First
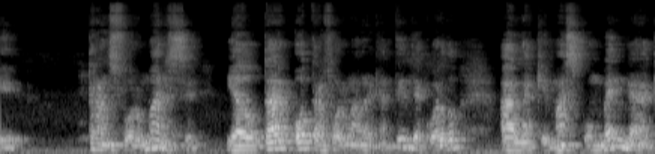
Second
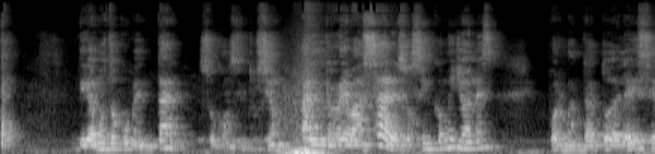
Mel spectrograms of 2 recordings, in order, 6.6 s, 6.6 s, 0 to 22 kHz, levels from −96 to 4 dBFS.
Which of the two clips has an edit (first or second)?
second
